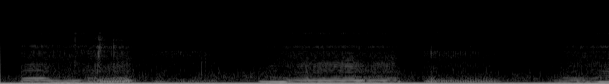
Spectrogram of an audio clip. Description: Max my wire-haired vizsla pup (5 months) snores for England keeping us all awake.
